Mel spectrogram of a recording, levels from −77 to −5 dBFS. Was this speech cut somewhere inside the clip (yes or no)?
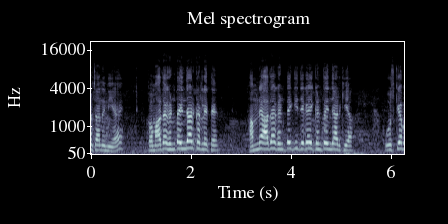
no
